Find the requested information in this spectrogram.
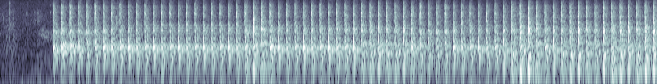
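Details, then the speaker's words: Chiropractic instrument loosening the spine of a seated patient with lower back pain, small sharp pain and frequently popping hips: rapid, steady mechanical tapping at about four pulses a second. "let your shoulders relax here nice gentle breathing okay i'm gonna use an instrument now to start loosening up your spine okay"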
